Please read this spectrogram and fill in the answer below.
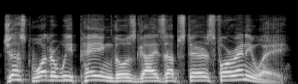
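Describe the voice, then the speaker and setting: A man's voice: fairly high pitch, expressive, normal speed, no room sound, clean studio sound, natural voice. A man voicing a smug, condescending villain in a video game, drawling his mocking taunts.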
